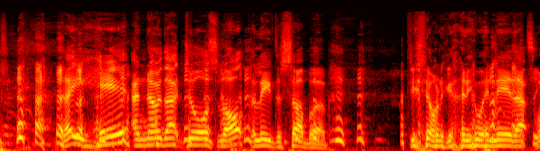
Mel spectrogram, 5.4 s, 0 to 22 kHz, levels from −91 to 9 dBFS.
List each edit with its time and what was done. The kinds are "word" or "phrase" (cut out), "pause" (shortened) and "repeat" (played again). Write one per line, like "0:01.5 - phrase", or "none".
0:02.5 - phrase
